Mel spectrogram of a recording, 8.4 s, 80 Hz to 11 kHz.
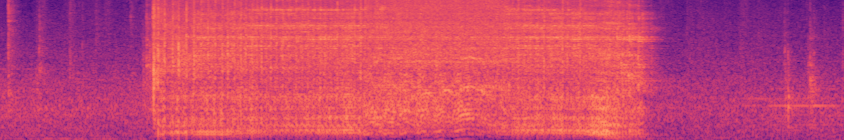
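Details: Stihl MS170 chainsaw that would not start, after new plug, air filter, fresh premixed gas and clearing a fuel line passing little fuel: fires and holds a steady high buzzing run about five seconds, no sputter or surging; normal running.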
